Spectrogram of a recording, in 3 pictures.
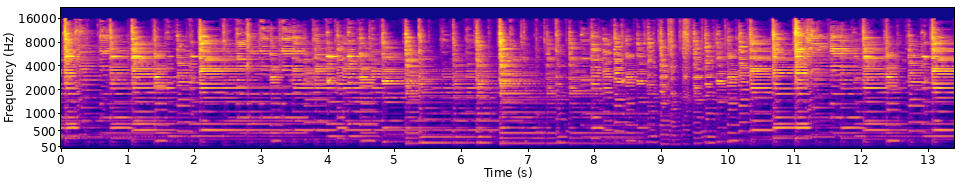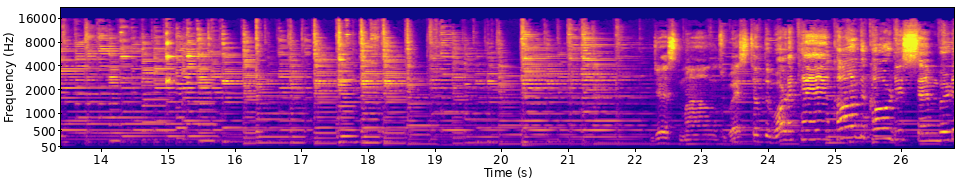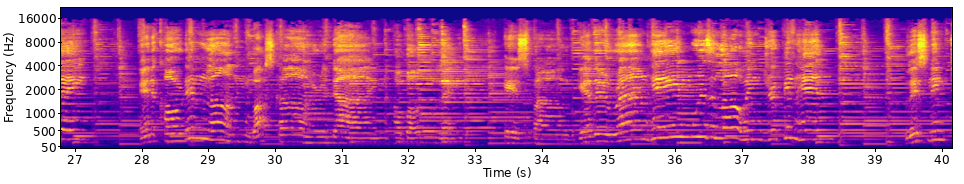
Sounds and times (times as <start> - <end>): Music: 0.0 - 40.1
Male singing: 22.2 - 27.4, 28.0 - 38.5, 39.4 - 40.1.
